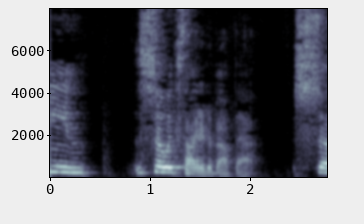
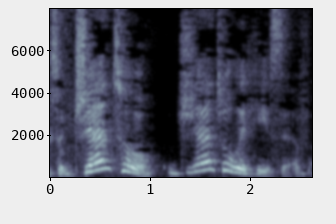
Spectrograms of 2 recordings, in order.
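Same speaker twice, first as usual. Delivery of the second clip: slow caution; 2 semitones higher, slower than usual. Shown as a demonstration. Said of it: "with this technique".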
